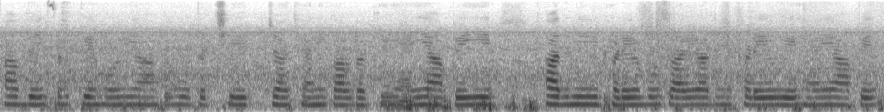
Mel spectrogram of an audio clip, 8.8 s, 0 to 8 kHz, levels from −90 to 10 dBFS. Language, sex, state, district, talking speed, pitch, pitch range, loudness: Hindi, female, Haryana, Charkhi Dadri, 170 wpm, 200 Hz, 195-205 Hz, -21 LUFS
